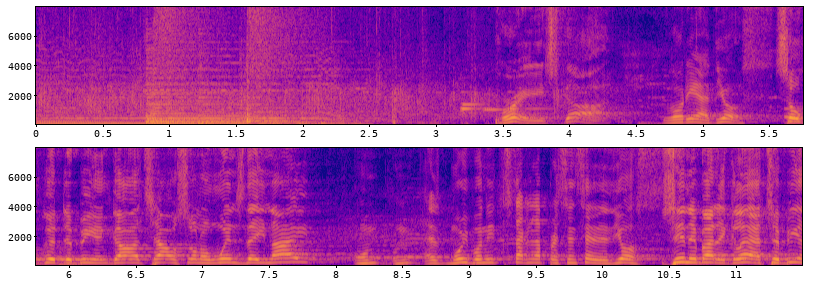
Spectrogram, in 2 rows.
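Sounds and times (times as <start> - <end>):
audience clapping hands: 0.0 - 4.4
speech: 3.5 - 11.4.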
